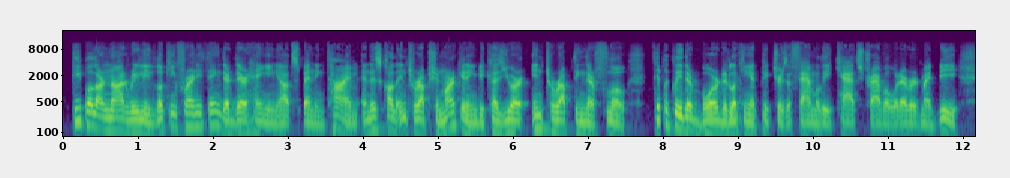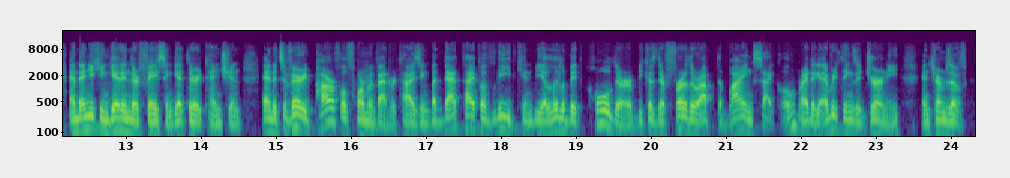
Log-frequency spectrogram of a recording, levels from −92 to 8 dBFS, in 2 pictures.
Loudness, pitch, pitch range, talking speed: -17 LUFS, 100 Hz, 90-115 Hz, 210 wpm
